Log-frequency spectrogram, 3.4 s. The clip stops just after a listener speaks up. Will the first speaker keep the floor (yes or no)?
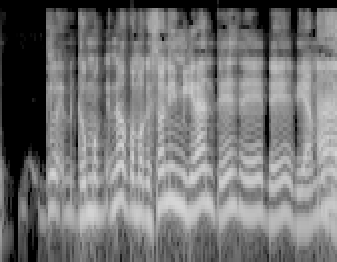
no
